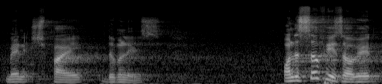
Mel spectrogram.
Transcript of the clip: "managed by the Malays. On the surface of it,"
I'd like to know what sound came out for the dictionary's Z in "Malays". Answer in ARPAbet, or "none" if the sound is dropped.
S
